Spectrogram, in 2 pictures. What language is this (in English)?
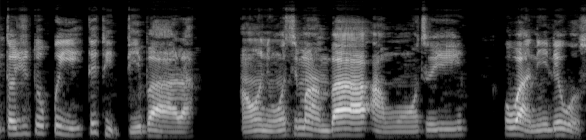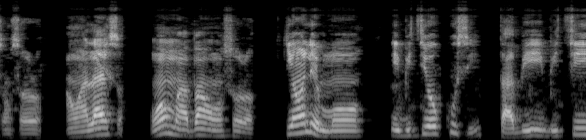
Yoruba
